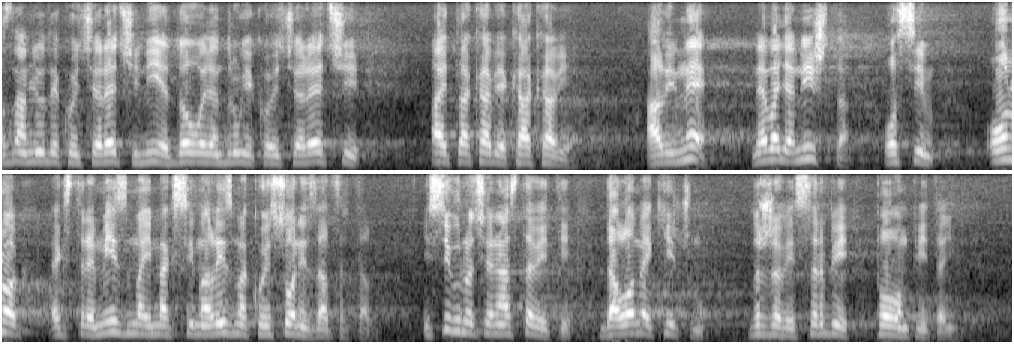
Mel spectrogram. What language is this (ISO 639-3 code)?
srp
